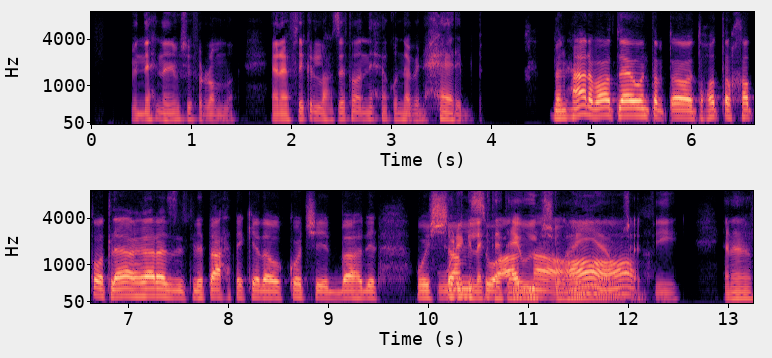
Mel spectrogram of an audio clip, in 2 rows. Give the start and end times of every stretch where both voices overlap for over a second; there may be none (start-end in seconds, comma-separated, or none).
10.1-12.1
